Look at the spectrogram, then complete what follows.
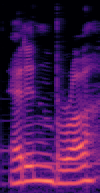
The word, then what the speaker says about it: Edinburgh: Gin and Tonic Day, Mature Women's Day, Name Yourself Day, Unicorn Day, Vimy Ridge Day, Edinburgh Science Festival. You know it's pronounced like bruh. Edinburgh.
